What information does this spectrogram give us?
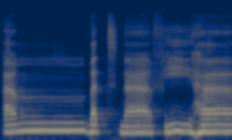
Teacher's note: এরপরে দেখুন কি আছে, আমবাতনা ফিহা, এখানে নুন সাকিনের পরে বা এসেছে, আমরা এটাকে মিম দ্বারা পরিবর্তন করে পড়ব। আপনারা খেয়াল করছেন এখানে কিন্তু আমি মিম পড়ছি, নুন সাকিনের বদলে মিম উচ্চারণ করতে হবে।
